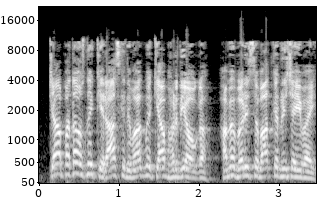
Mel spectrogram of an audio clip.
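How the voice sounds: Using a put-on character voice, a man talks very fast at a high pitch, with a bright, sharp tone, a slightly husky edge and ordinary pitch variation.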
